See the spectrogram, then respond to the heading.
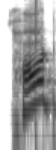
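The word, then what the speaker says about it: thought: थॉट पढ़ेंगे। आपको एक रूल पता होगा कि अगर किसी भी वर्ड में जी एच एक साथ लगा रहता है तो जी एच साइलेंट रहता है। जी एच का उच्चारण नहीं होता है।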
